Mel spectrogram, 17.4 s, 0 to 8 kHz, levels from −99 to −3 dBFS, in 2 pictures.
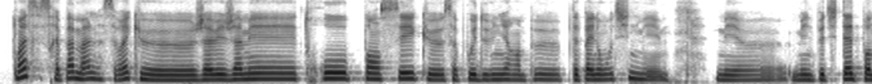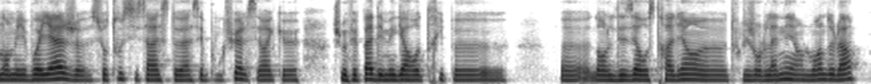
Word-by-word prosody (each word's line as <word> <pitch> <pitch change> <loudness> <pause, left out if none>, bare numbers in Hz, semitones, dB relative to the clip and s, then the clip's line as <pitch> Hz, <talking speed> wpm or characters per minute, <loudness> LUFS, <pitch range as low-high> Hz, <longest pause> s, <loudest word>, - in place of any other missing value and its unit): Ouais, 255 +5 +5
ce 285 - -5
serait 180 - -1
pas 220 +6 +1
mal. 205 -1 +1
C'est 185 -2 -5
vrai 200 +4 +2
que 170 -4 +2
j'avais 175 +1 +3
jamais 200 +2 +2
trop 210 +1 +4
pensé 205 0 +1
que 185 -3 -1
ça 175 +1 -4
pouvait 180 +1 0
devenir, 180 +1 -2
un 175 -1 -5
peu 180 +1 -5
peut-être 175 -1 -2
pas 180 - +4
une 180 - +2
routine, 190 +3 -1
mais 90 - -3 0.5
mais, 170 -1 -1
heu, 165 - -8
mais 175 0 -1
une 175 - -2
petite 180 +1 -4
aide 195 -1 +4
pendant 180 -1 +4
mes 175 0 +2
voyages, 180 0 +4
surtout 175 +4 -5
si 195 -2 -3
ça 175 +1 -1
reste, 170 0 -2
heu, 170 - +1
assez 165 +1 -3
ponctuel. 170 +3 -3
C'est 170 -1 -5
vrai 170 0 -1
que 170 0 -6 0.3
je - - -1
me - - +3
fais 170 - -1
pas 185 +2 +3
des 170 -1 +2
méga 170 0 +3
road 170 -1 0
trip, 180 0 -11
heu 85 - -3 0.6
heu, 160 0 -3
dans 170 0 0
le 165 - +1
désert 170 +1 +3
australien, 170 +2 +1 0.2
heu, - - -7
tous 165 - -22
les - - -2
jours 165 0 -1
de 165 - -2
l'année, 185 +3 +1
hein, 175 -1 -3
loin 170 +2 0
de 180 0 +1
là. 185 +2 +1
175 Hz, 225 wpm, -22 LUFS, 170-190 Hz, 0.6 s, Ouais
